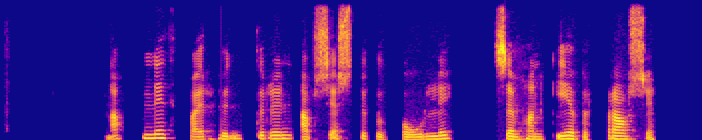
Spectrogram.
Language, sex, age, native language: Icelandic, female, 30-39, Icelandic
